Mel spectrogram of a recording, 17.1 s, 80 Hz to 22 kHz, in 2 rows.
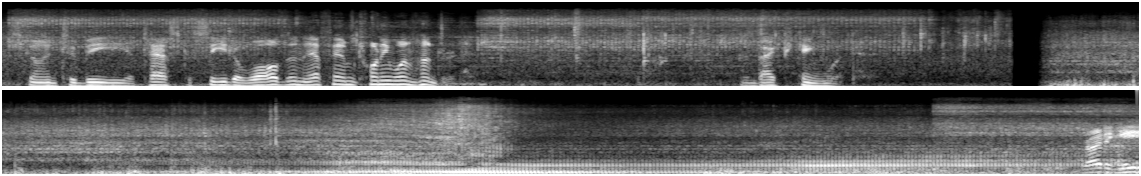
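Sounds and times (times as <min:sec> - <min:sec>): road rumble: 0:00.0 - 0:17.0
wind noise: 0:07.8 - 0:17.0
vehicle engine passing by: 0:08.1 - 0:17.0.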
